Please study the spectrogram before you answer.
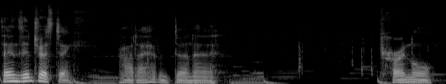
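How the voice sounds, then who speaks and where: A man with a mild Irish accent chats to his live-stream viewers in a loose, rambling way, full of jokes and restarts. His voice sits on the lower side. Soft music plays faintly behind him. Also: expressive, unhurried. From Ireland. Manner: chatty, rambling, jokey, self-interrupting. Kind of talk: casual chat with live chat. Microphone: good desk mic at computer.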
